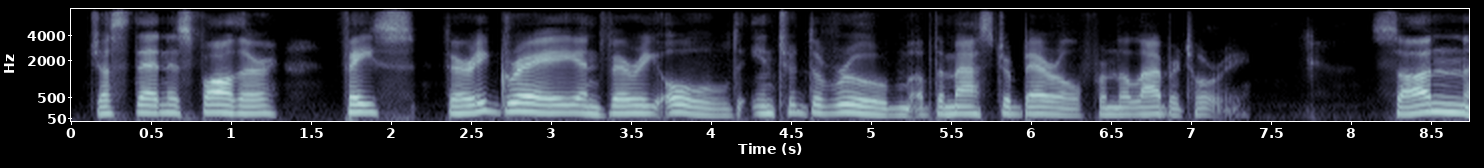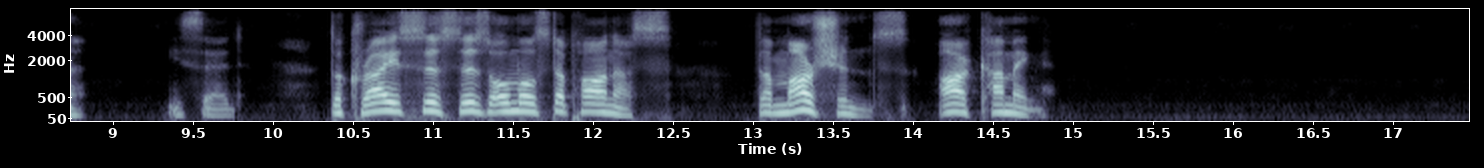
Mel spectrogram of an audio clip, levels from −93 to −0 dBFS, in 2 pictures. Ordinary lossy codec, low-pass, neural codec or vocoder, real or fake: Opus, 64 kbps; 7.2 kHz; codec, 24 kHz, 1.2 kbps, DualCodec; fake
